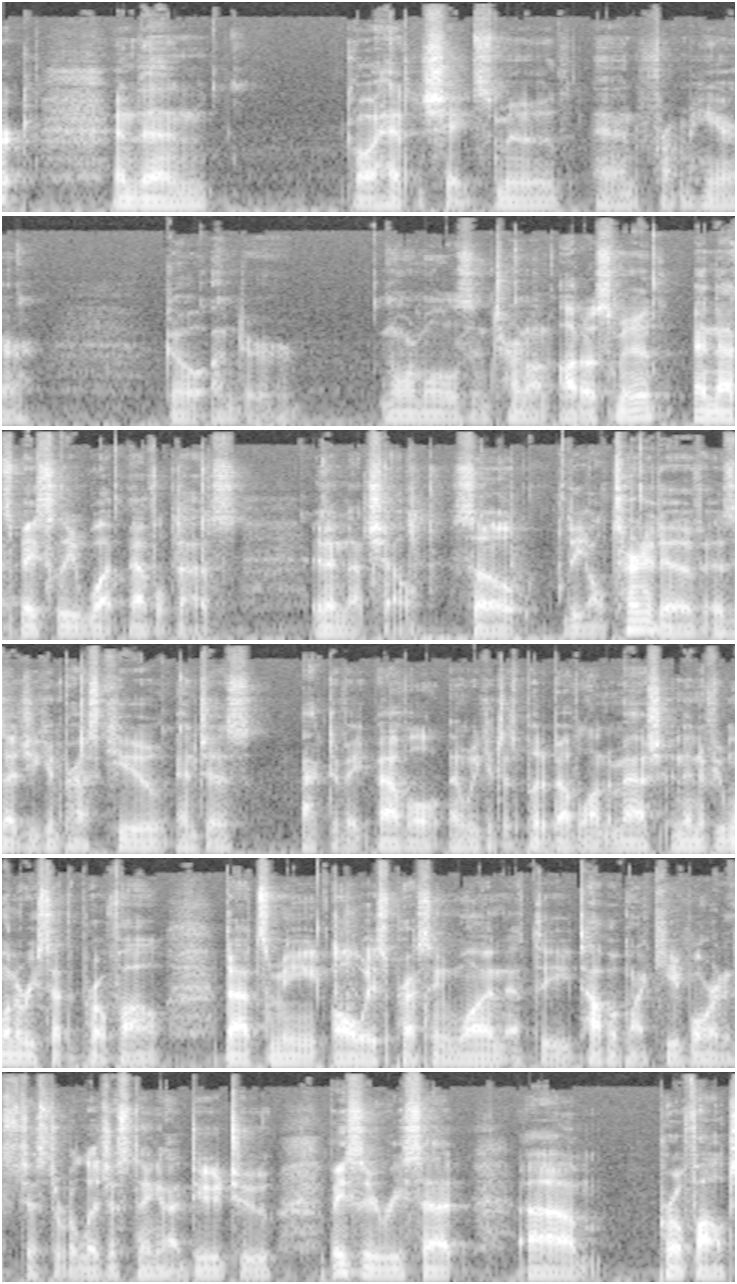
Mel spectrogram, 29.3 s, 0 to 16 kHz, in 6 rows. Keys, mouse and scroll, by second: 1.4 click, 2.5 click, 4.8 click, 6.1 click, 7.3 click, 8.1 click, 8.9 middle click, 11.7 click, 12.2 g, 12.5 x, 12.9 click, 13.2 shift+middle click, 15.1 q, 15.7 click, 21.7 1.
